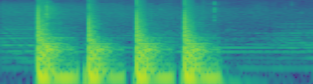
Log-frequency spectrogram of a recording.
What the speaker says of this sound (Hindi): खुद जाकर दरवाजा खटखटाया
